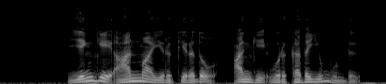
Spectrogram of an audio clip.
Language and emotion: Tamil, neutral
